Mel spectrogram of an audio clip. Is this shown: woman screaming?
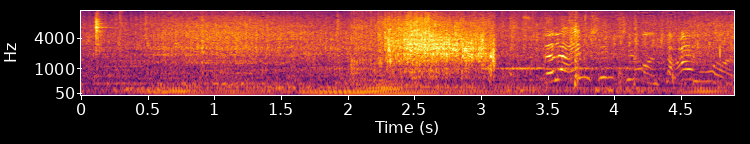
no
